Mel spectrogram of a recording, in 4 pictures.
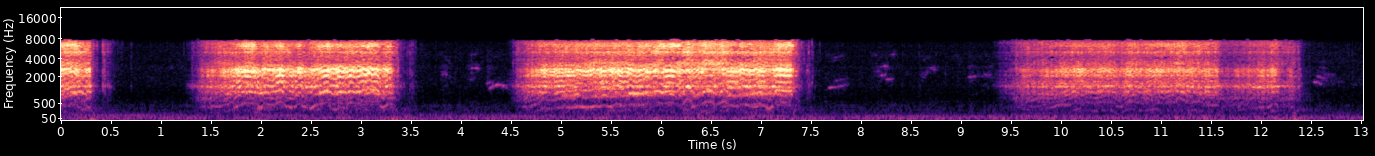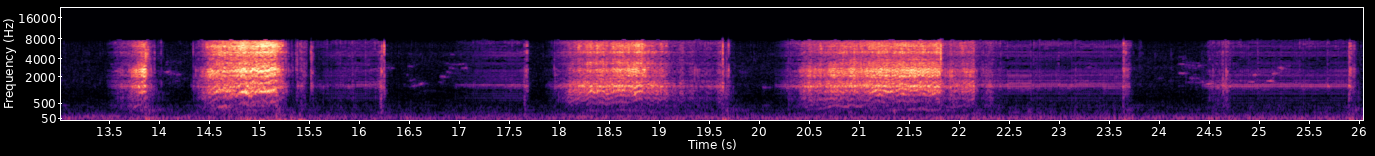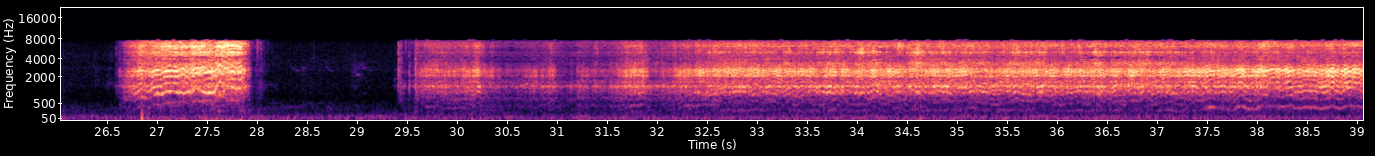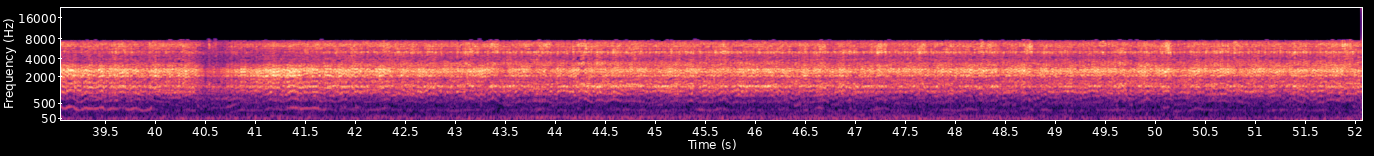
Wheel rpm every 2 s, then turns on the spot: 40, 40, 70, 60, 10, 60, 10, 50, 0, 20, 50, 10, 0, 60, 20, 30, 50, 70, 70, 70, 60, 70, 70, 70, 70, 70.
none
